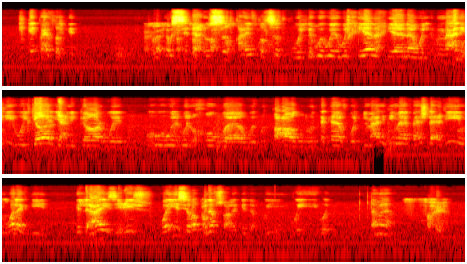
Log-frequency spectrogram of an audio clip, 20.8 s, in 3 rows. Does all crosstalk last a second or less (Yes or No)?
No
